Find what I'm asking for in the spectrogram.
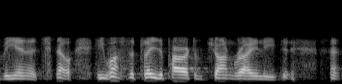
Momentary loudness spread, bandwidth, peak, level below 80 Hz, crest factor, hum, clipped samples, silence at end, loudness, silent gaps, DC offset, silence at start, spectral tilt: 14 LU; 3.8 kHz; -4 dBFS; -84 dBFS; 18 dB; none; under 0.1%; 0.05 s; -22 LUFS; none; under 0.1%; 0 s; -7 dB/octave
